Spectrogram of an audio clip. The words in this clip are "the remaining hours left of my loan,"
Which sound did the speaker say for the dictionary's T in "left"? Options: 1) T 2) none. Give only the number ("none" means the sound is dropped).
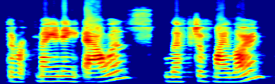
1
